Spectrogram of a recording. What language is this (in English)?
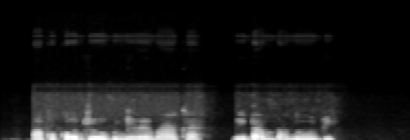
Igbo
